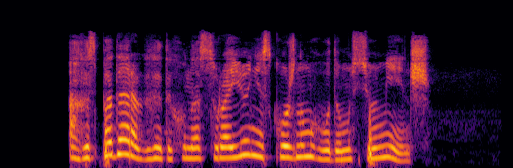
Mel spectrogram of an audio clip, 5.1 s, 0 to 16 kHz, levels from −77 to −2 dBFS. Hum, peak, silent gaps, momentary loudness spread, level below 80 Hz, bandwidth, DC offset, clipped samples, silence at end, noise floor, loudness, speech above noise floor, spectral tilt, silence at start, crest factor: none; -2 dBFS; none; 5 LU; -52 dBFS; 8.2 kHz; under 0.1%; under 0.1%; 0.85 s; under -90 dBFS; -16 LUFS; over 74 dB; -4 dB/octave; 0.7 s; 16 dB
